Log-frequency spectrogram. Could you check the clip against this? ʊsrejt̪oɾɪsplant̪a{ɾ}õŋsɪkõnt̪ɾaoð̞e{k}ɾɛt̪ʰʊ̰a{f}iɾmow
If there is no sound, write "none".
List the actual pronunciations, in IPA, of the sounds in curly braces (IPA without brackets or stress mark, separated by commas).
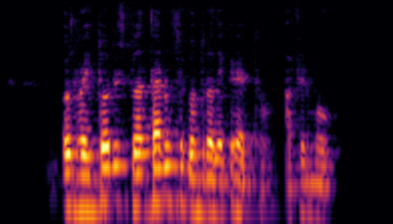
ɾ, k, f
